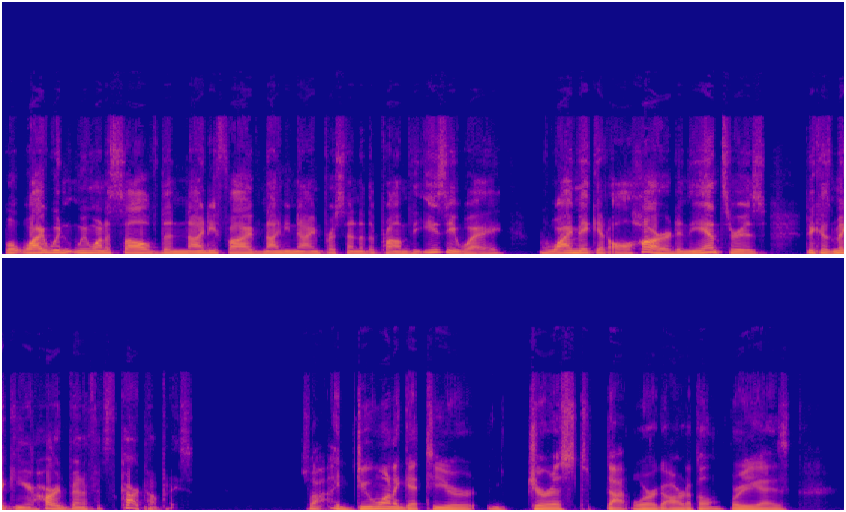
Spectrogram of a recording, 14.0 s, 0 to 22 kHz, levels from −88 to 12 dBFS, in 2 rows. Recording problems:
none

